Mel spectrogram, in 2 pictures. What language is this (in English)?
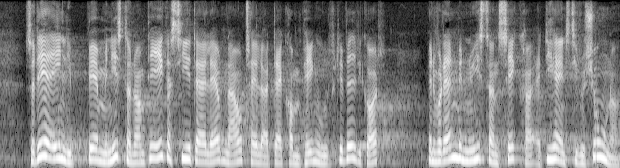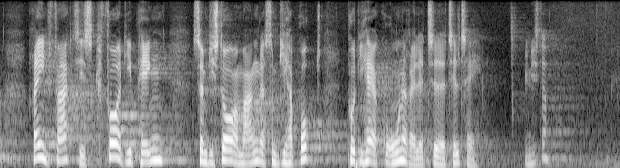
Danish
